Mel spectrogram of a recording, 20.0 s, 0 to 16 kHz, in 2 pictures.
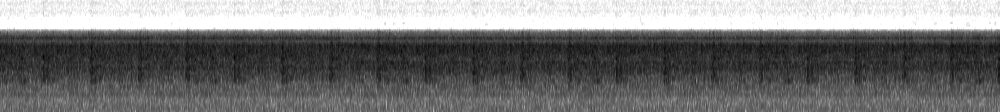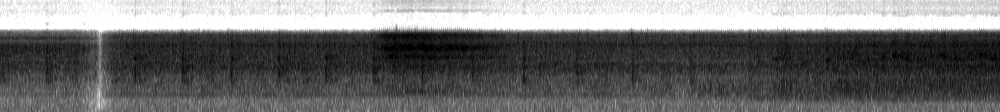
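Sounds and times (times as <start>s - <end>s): hissing diesel locomotive drone: 0.0s - 20.0s
louder brighter locomotive sound: 11.1s - 20.0s.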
